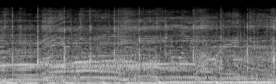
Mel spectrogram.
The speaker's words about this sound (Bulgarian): Не знам как да изрази с думи това, което аз в момента чувствам, дано всички да мислиме. Дайте аплодисменти!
